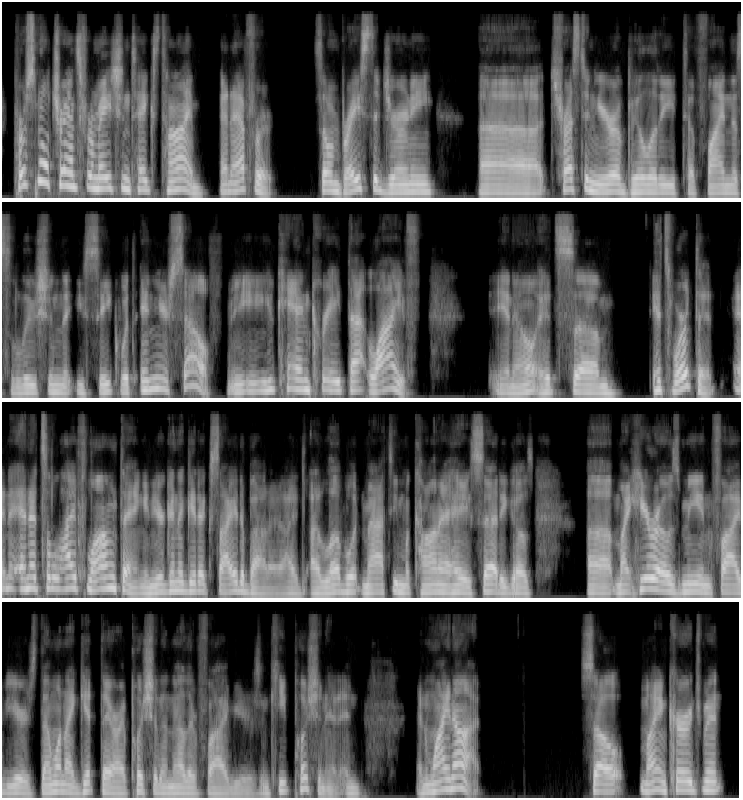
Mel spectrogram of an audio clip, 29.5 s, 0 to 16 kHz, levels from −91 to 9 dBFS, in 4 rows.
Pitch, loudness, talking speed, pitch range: 140 Hz, -17 LUFS, 185 wpm, 125-175 Hz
